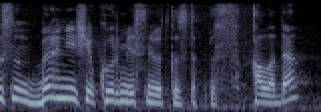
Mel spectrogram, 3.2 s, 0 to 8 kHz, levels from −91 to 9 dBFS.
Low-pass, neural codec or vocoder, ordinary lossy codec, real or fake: 7.2 kHz; none; none; real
